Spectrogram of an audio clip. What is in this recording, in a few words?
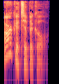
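"archetypical", English, British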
